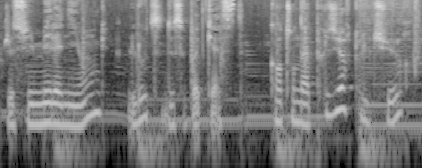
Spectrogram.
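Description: A woman from France hosting a podcast, reading her scripted introduction in a measured way. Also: fairly low pitch, warm tone, soft background music. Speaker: podcast host.

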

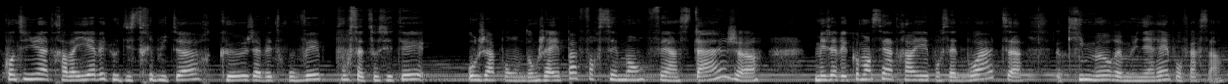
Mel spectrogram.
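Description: A woman's voice: medium pitch, normal speed, over music. A woman in her fifties, an executive guest, telling her career story in a casual interview, chatty and dropping English words in. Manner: chatty, sprinkles English words and lots of "en fait".

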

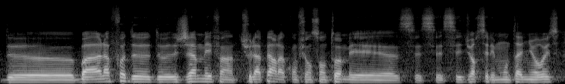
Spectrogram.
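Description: Young male interviewee, relaxed and hesitant, resonant voice. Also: fairly low pitch, smooth. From Montpellier area. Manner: halting, many restarts and fillers. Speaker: journalist guest. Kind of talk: casual interview talk.

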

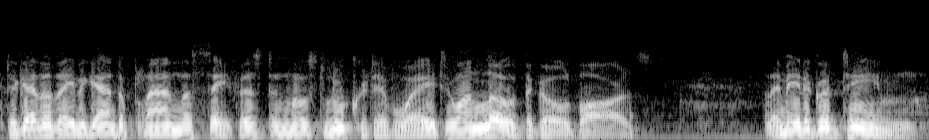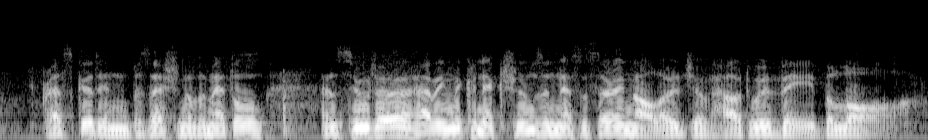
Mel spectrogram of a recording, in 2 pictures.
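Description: A man narrating a 1950s radio crime drama in a measured, scripted style. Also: medium pitch, expressive, close to an everyday voice. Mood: measured storytelling. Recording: vintage radio transcription, muffled, faint music behind.

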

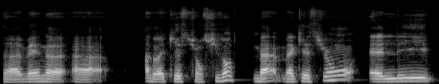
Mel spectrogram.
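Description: Mellow-voiced man hosting an interview. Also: mid-range voice, lively intonation. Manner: measured, rephrases questions with restarts. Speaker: podcast host.

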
